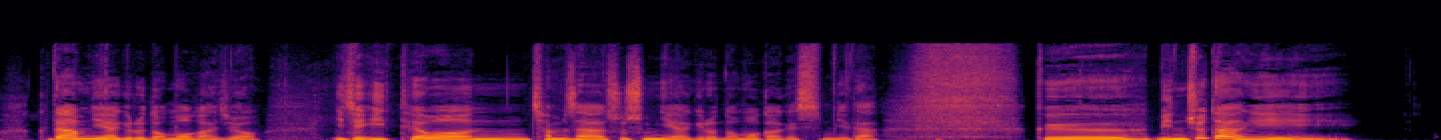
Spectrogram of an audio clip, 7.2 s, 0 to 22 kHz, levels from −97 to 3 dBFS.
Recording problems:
none

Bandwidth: 15 kHz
